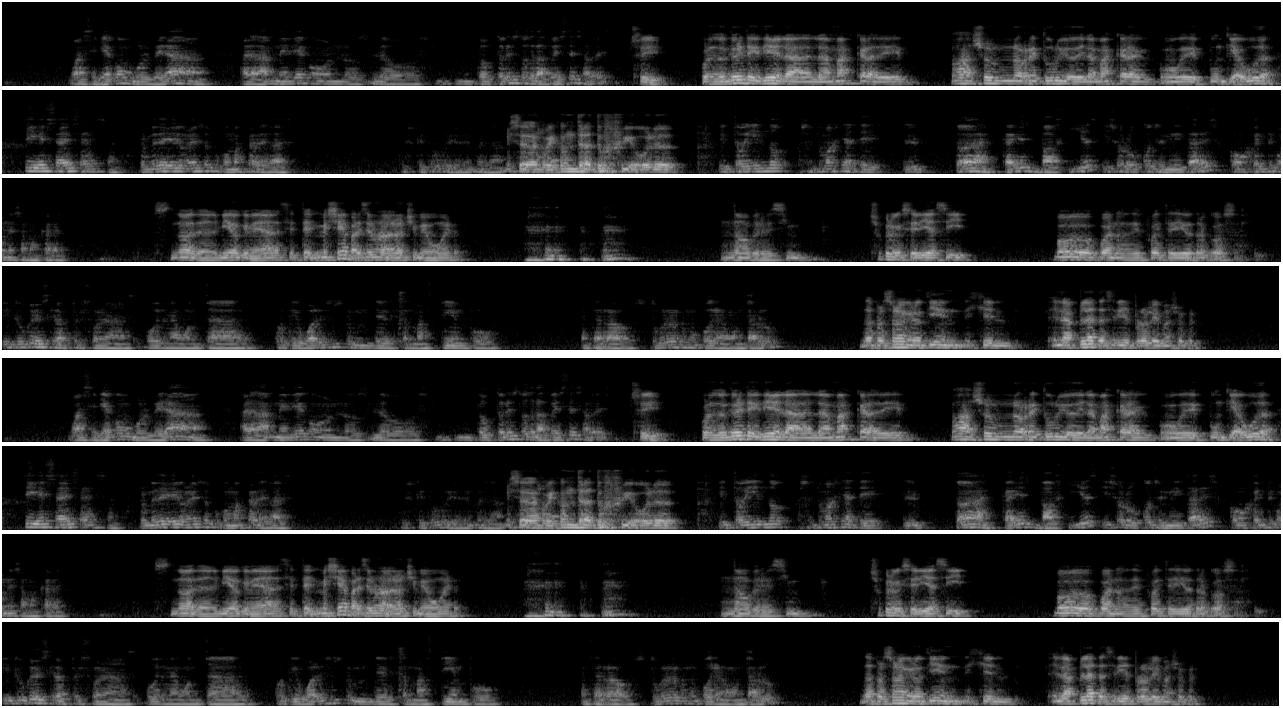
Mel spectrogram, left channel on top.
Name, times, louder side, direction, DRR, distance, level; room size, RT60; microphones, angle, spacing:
voice 1, 0.7-2.0 2.4-6.1 7.0-7.6 13.0-15.7 16.8-17.9 18.2-18.3 19.9-22.0 22.3-26.2 30.8-31.9 37.4-37.5 38.4-43.3 44.2-46.1, left 1 dB, 30° right, 1.6 m, -35 dB
voice 2, 7.0-9.1 9.5-12.7 17.8-19.5 27.1-30.2 32.8-33.7 34.3-35.2 36.1-38.0 46.9-48.5 48.8-50.3, equal, ahead, 0.8 m, -26 dB
2.5 x 2.3 x 3.7 m
head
